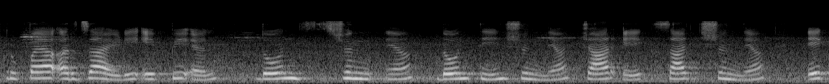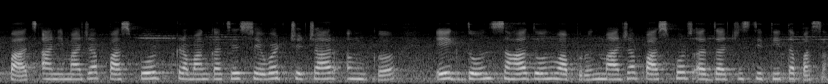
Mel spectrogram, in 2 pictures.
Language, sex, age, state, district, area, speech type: Marathi, female, 18-30, Maharashtra, Sindhudurg, rural, read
